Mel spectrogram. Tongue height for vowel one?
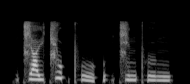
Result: low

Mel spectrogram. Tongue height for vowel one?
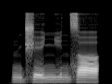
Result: mid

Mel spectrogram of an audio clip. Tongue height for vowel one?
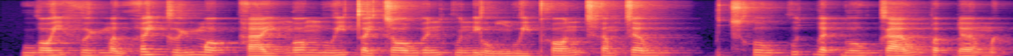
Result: mid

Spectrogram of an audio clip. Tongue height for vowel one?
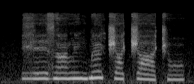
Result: mid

